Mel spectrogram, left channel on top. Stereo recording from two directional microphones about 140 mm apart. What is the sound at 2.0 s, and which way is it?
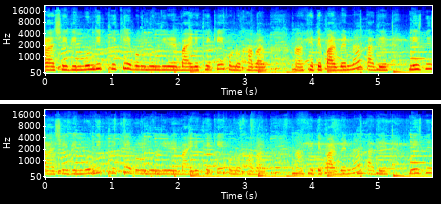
Speech, 55° left (ahead or behind).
